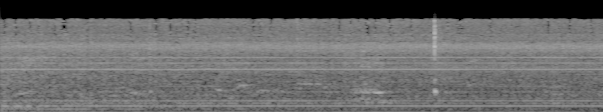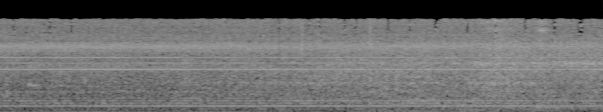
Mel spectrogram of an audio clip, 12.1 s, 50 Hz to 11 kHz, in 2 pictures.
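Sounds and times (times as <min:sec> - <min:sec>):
electrical hum: 0:00.0 - 0:12.0.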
